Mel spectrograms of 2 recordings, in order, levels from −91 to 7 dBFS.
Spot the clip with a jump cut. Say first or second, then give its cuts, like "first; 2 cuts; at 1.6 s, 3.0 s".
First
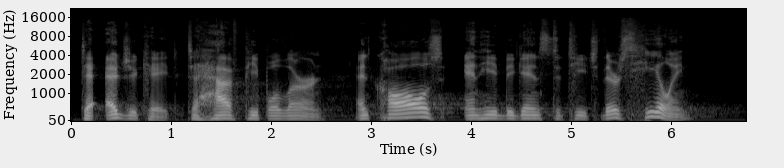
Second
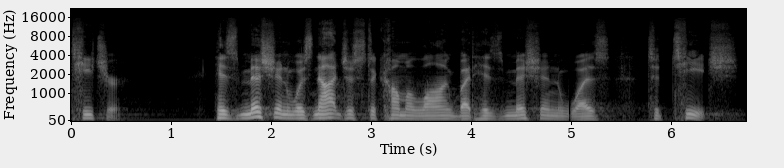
first; 2 cuts; at 1.1 s, 3.0 s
